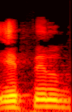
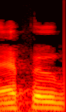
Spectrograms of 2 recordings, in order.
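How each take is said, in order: First: The first vowel sounds like the vowel in 'bed'. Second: The first vowel sounds like the vowel in 'cat'. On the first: The speaker calls it wrong. "আমরা তো এপেল বলি না" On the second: The speaker calls it right. "অ্যাপেল বলি"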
